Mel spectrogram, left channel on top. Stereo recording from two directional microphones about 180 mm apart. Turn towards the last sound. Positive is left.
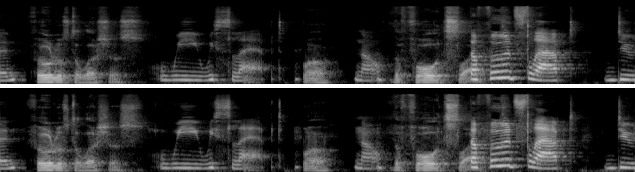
turn(degrees=0)  # may be behind; listen again after turning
